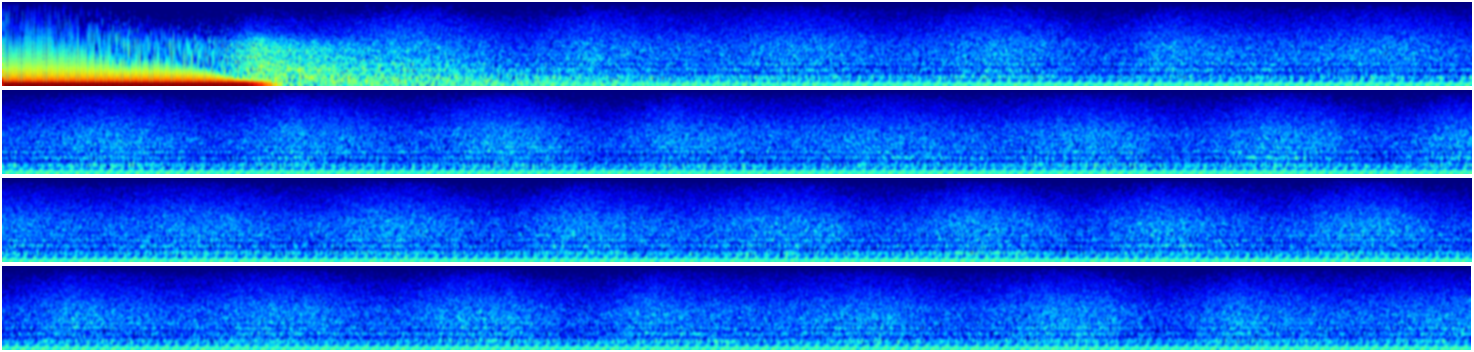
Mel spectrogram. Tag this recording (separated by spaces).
asmr ocean waves white-noise beach soothing flanger noise sea nice analog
